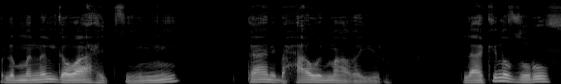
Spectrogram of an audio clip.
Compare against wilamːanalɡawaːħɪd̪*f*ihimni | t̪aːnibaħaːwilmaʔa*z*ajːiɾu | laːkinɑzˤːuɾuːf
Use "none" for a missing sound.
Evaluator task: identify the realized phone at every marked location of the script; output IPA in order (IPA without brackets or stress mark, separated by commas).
f, ɣ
